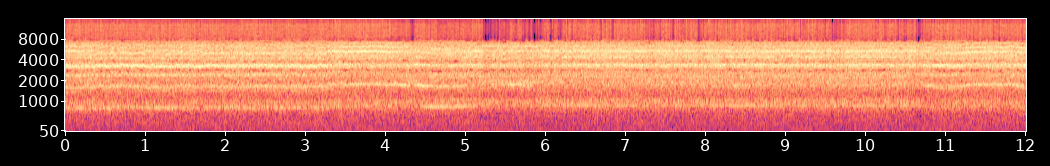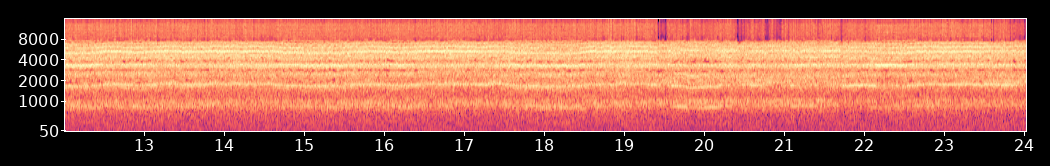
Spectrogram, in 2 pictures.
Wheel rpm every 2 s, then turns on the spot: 200, 210, 230, 230, 230, 230, 220, 220, 230, 220, 230, 230.
none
